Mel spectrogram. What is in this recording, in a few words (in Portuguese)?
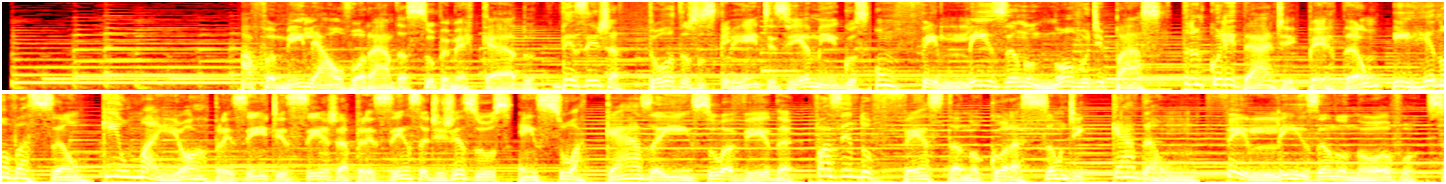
Spot Simples Institucional; Alvorada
